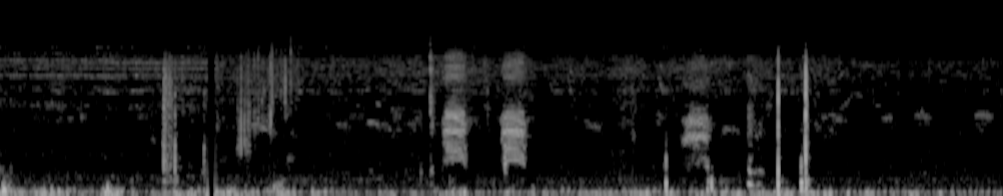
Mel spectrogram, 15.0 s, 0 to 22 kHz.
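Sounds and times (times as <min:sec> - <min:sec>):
crow cawing: 0:06.6 - 0:08.0, 0:10.2 - 0:10.7.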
